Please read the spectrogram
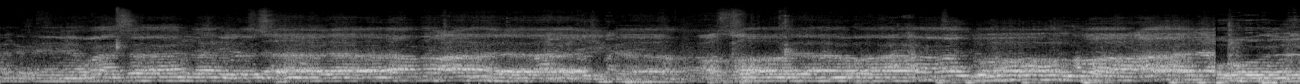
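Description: Islamic devotional chanting of sholawat, praise of the Prophet, sung as one continuous melody in long, wavering held notes with only brief pauses for breath.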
